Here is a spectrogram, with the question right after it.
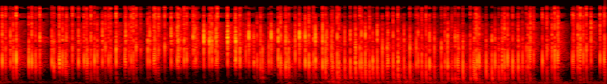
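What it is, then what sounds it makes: Cardboard eyeshadow palette. A flat, hollow, colourful printed cardboard eyeshadow palette (Make Me Brazil), held in both hands, is tapped and scratched rapidly with long acrylic nails. It makes dense, dry, bright clicks and scratchy rasps with a faint crinkle, possibly from a plastic film on it. Each tap dies away almost instantly, with no ring.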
